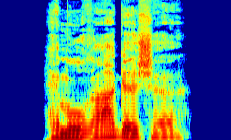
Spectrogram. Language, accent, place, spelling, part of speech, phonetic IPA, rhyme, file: German, Germany, Berlin, hämorrhagische, adjective, [ˌhɛmɔˈʁaːɡɪʃə], -aːɡɪʃə, De-hämorrhagische.ogg
- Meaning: inflection of hämorrhagisch: 1. strong/mixed nominative/accusative feminine singular 2. strong nominative/accusative plural 3. weak nominative all-gender singular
